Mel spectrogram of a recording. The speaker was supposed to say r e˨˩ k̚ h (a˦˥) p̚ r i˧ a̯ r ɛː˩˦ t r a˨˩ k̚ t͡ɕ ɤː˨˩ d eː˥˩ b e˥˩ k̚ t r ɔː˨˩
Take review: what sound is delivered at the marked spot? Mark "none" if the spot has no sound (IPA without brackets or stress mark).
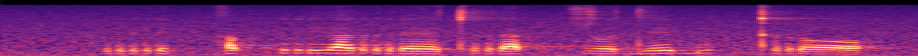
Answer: a˦˥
